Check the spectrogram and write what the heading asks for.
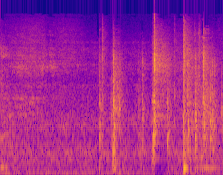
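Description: A steady background hum, then a quick run of about half a dozen sharp knocks and clacks starting about a second in.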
